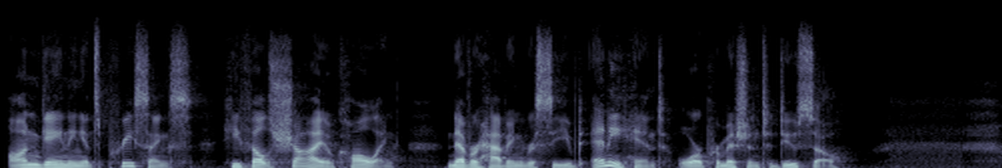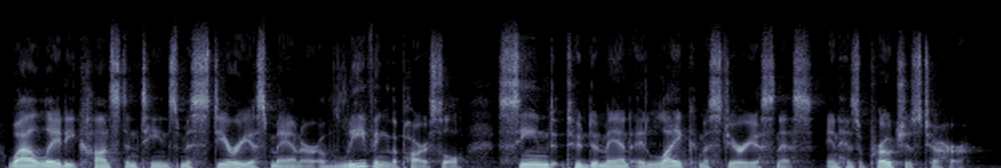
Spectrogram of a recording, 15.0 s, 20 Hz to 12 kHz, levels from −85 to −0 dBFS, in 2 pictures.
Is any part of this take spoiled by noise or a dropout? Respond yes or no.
no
